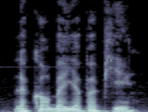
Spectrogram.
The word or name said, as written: corbeille a papier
